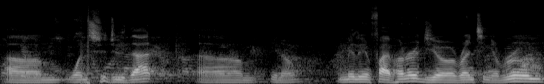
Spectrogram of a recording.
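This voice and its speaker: Amid noticeable background noise and audible room echo, a man with an American accent talks fairly slowly in a fairly low voice with fairly even intonation. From Australia, also US and Canada. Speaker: vlogger and real estate investor. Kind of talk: live Q&A stream. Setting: coworking space cafe. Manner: hesitant, many fillers and repetitions.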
